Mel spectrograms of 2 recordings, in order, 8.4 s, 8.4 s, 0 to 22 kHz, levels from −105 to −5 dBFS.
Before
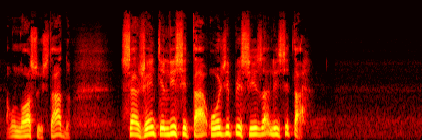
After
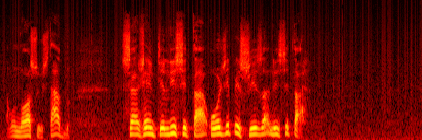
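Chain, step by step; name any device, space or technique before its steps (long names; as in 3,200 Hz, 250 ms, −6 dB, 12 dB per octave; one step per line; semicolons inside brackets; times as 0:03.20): warped LP (wow of a warped record 33 1/3 rpm, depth 250 cents; surface crackle 77 per second −44 dBFS; pink noise bed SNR 34 dB)
level −7 dB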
